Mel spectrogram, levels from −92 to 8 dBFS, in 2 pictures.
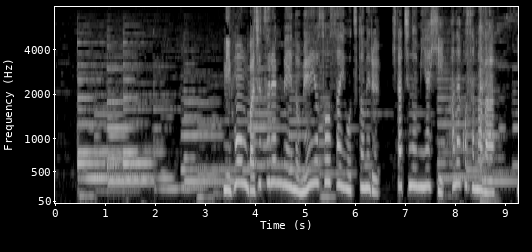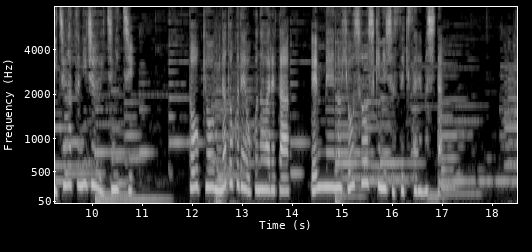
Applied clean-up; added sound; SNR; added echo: classical method Wiener filter.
